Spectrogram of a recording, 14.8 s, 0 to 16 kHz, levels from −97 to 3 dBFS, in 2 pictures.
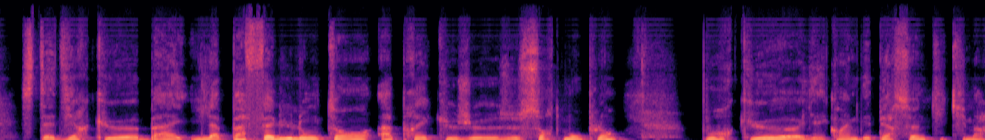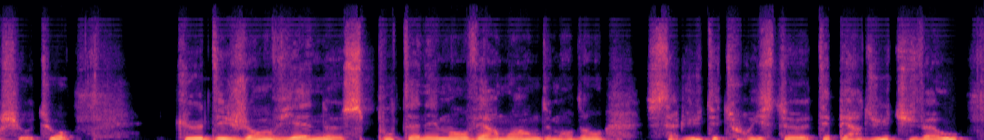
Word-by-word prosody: C'est-à-dire 115 +8 -3
que, 100 -2 +2
bah, 110 +6 -2
il 120 -2 +1
a 115 - 0
pas 170 +9 0
fallu 160 -6 +6
longtemps 145 +3 +3
après 120 +5 -2
que 110 -6 -4
je 95 0 -1
je 95 +2 -3
sorte 140 +7 -2
mon 110 -2 +3
plan 150 - -1 0.6
pour 145 +2 -3
que, 115 - -2
heu- 140 -6 +5
il 85 - -7
y 90 - -5
avait 85 - -7
quand 100 - -5
même 100 +1 -1
des 95 - -3
personnes 110 +2 -1
qui 115 - -15
qui - - -6
marchaient 95 +3 -4
autour- 170 - -2 0.8
que 120 - +1
des 120 +1 +3
gens 140 +11 +3
viennent 125 - +2
spontanément 145 - 0
vers 120 -7 +2
moi, 110 +5 +1
en 160 - +1
me - - +1
demandant: 105 +6 -3 0.3
«Salut, 160 - -3
tu - - -1
es - - -10
touriste? 165 +6 -6
Heu, 100 -2 0
tu - - -3
es - - -4
perdu? 105 - -2
Tu 175 - -5
vas 100 -1 -1
où?» 210 - +3
120 Hz, 205 wpm, -25 LUFS, 100-150 Hz, 0.8 s, fallu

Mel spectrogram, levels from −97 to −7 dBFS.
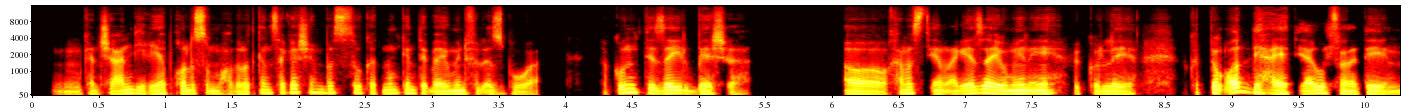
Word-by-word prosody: ما 85 -1 -10
كانش 95 0 -5
عندي 110 +4 0
غياب 110 +3 -1
خالص 105 -1 +1
المحاضرات 95 +4 -4
كان 125 - -4
سكاشن 145 +2 -2
بس 135 +1 -3
وكانت 115 -4 -5
ممكن 125 +2 -3
تبقى 95 - 0
يومين 105 +2 +1
في 105 - -8
الأسبوع، 90 -2 -5 0.5
فكنت 135 -2 0
زي 120 +2 +4
الباشا، 95 -4 -2 0.7
آه، 95 -4 +2
5 120 +6 -1
أيام 110 +2 -1
إجازة 120 +7 +3
يومين 110 -1 +4
إيه، 120 +2 +1
في - - -14
الكلّية. 95 -1 -2 0.4
فكنت - - -5
مقضّي 165 -3 +6
حياتي 115 -2 +1
أول 125 +3 +3
سَنتين 100 -4 -1
110 Hz, 180 wpm, -23 LUFS, 95-125 Hz, 0.7 s, مقضّي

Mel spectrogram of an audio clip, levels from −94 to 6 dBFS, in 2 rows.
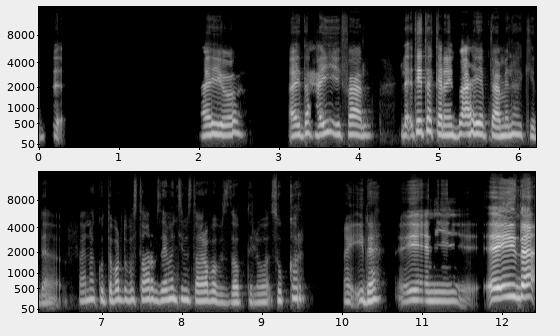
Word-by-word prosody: ت - - -11 1.7
أيوه، 240 +2 0 0.6
أيوه 215 +2 +1
ده 260 +4 -3
حقيقي 240 +1 -3
فعلًا. 230 -2 -2 0.4
لأ 225 +1 -5
تيتة 295 +5 +2
كانت 230 -6 0
بقى 245 0 +5
هي 255 -1 +4
بتعملها 220 +2 -1
كده، 195 -7 -12 0.3
فأنا 220 +4 -6
كنت 225 -3 -7
برضه 230 +1 -4
باستغرب 235 +2 -4
زي 220 +2 -3
ما 250 - 0
أنتِ 245 0 -3
مستغربة 210 -2 -3
بالضبط 180 +1 -8
اللي 180 0 -11
هو 185 +1 -8
سكّر؟ 255 +5 -7 0.5
أ - - -11
إيه 195 +3 -7
ده؟ 220 +5 -1 0.2
إيه 225 +3 -1
يعني 210 -1 -3 0.6
إيه 280 +4 +10
ده؟ 295 +1 +9
230 Hz, 155 wpm, -22 LUFS, 210-245 Hz, 1.7 s, إيه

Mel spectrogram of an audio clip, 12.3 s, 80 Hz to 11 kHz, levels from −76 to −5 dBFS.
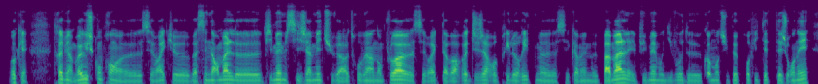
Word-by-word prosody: OK, - - -1 0.4
très 110 -1 +4
bien. 100 -4 0
Bah, 95 +4 +3
oui, 110 - +3
je - - +7
comprends, 95 -6 -3
heu, 80 0 -7
c'est 85 +1 -3
vrai 90 +2 -1
que, 85 -1 -5
bah, 85 0 -4
c'est 95 - -1
normal, 100 +3 +4
heu, 90 0 -1
puis 95 - -1
même 100 -1 +1
si 90 - +2
jamais 95 +2 +1
tu - - -1
vas - - -2
retrouver 90 +2 -5
un 85 0 -1
emploi, 105 +5 +6
heu, - - -6
c'est 85 - -4
vrai 85 +1 -2
que 90 - -35
d'avoir, 85 0 -2
ouais, 90 - +2
déjà 95 0 -1
repris 85 +1 -5
le 90 -1 -4
rythme, 100 0 -4
heu, 85 -1 -6
c'est - - -5
quand 90 - -5
même, 85 0 -8
heu, - - -11
pas 85 +3 +6
mal 110 +2 +9
et 90 -2 -5
puis, 90 +1 -11
même 95 0 -1
au 90 - -8
niveau 85 +2 -9
de 85 -2 -9
comment 90 +1 -5
tu - - -2
peux - - -4
profiter - - -8
de - - -18
tes - - -3
journées. 95 +5 +2
90 Hz, 265 wpm, -25 LUFS, 85-95 Hz, 0.4 s, mal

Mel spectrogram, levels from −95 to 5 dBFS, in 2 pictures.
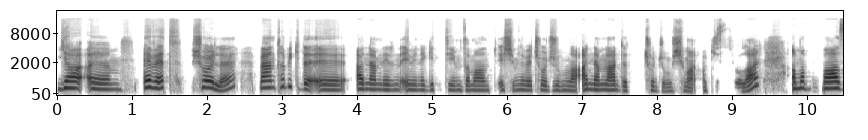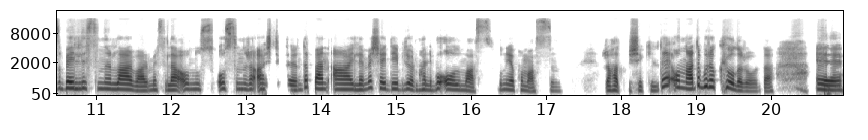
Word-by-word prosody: Ya, 265 +3 +6
emm, 215 -3 0 0.3
evet, 290 - +4
şöyle, 260 - +3 0.3
ben 280 +1 +5
tabii 330 +3 -4
ki 225 - -18
de, 220 - +2
eee, 195 +4 0
annemlerin 210 -3 -1
evine 195 -1 -6
gittiğim 190 0 -11
zaman 185 -1 -4
eşimle 195 -1 -6
ve 185 - -3
çocuğumla, 180 -2 -5
annemler 200 -2 +1
de 165 -2 -5 0.2
çocuğumu 155 -3 -10
şımartmak - - -5
istiyorlar 475 -6 -1 0.4
ama 260 +1 +2 0.2
bazı 255 0 +7
belli 255 -1 +4
sınırlar 225 -3 +2
var. 165 -2 +1
Mesela 190 +1 -1
onu 220 0 -6
s - - -8
o 240 - -2
sınırı 225 -1 -4
aştıklarında 200 0 -2
ben 230 -2 +5
aileme 210 +2 +1
şey 245 -5 -1
diyebiliyorum 220 -3 -3
hani 190 -2 -5
bu 245 - +2
olmaz, 185 -6 -4
bunu 205 0 -10
yapamazsın 155 -4 -6 0.6
rahat 175 -3 -1
bir - - -7
şekilde. 170 - -2
Onlar 255 -6 +5
da - - +1
bırakıyorlar 280 - +2
orada. 145 0 -7 0.6
Eee 190 -3 +4
205 Hz, 140 wpm, -23 LUFS, 185-240 Hz, 0.6 s, bazı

